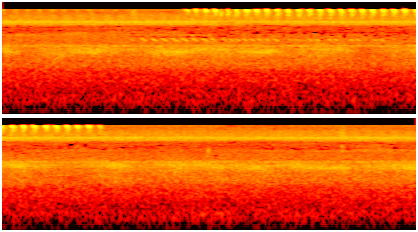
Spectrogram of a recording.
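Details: Dense insect chorus of steady high shrilling, a long stretch of very high rapid trilling in the first half, and a lower pulse repeating roughly every second underneath.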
